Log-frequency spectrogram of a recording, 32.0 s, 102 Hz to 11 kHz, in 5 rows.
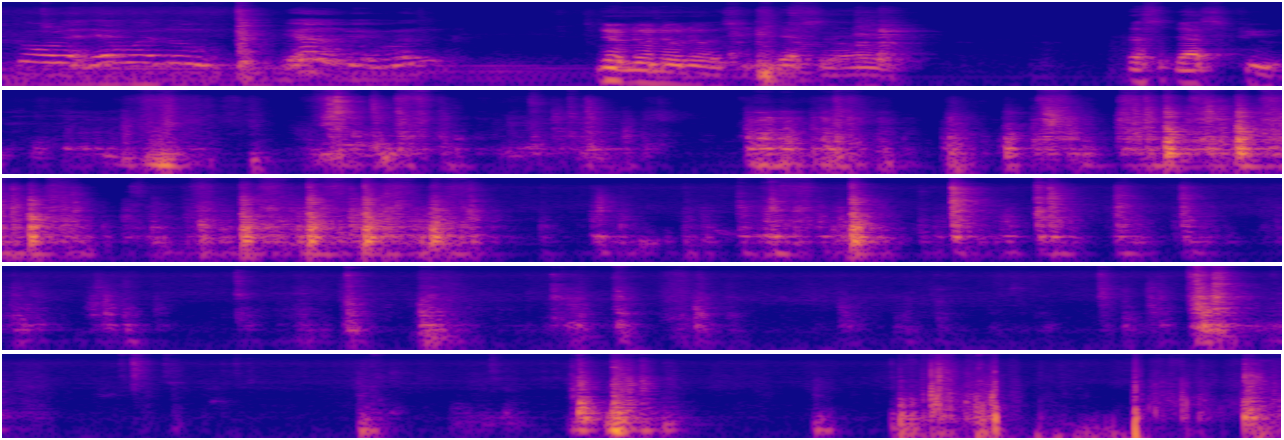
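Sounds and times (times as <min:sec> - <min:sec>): parts and tools clattering: 0:30.0 - 0:31.9.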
